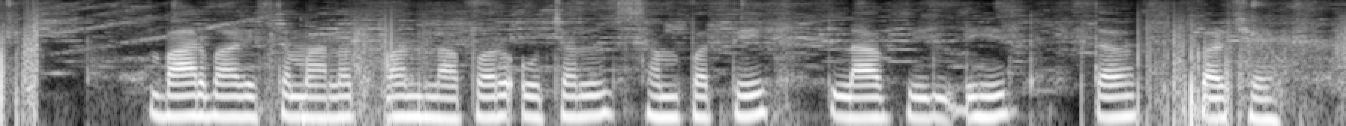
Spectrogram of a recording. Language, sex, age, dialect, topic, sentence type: Magahi, male, 18-24, Northeastern/Surjapuri, banking, statement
